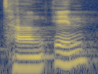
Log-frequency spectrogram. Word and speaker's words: 장인: of words so for men the father-in-law is tangin tangin or I hope I'm pronouncing everything slowly enough and your mother-in-law isang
